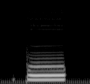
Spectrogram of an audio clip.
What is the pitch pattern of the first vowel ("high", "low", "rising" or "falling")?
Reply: low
